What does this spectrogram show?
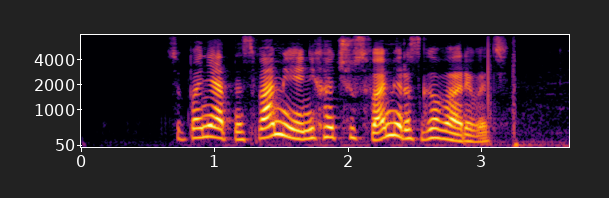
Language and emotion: Russian, angry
